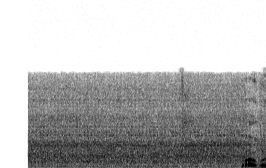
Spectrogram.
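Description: Steady background noise with a faint low hum, which cuts in suddenly just after the start; a man's voice begins near the end.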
